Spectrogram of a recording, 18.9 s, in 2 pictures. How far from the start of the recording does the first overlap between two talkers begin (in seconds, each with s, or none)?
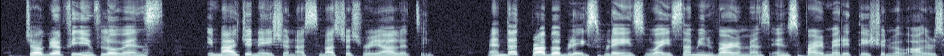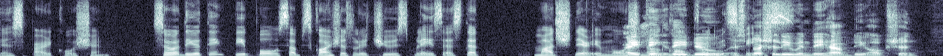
15.7 s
